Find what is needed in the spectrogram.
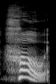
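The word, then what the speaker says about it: Hoh: Ho, H-O-H. I am saying that properly.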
